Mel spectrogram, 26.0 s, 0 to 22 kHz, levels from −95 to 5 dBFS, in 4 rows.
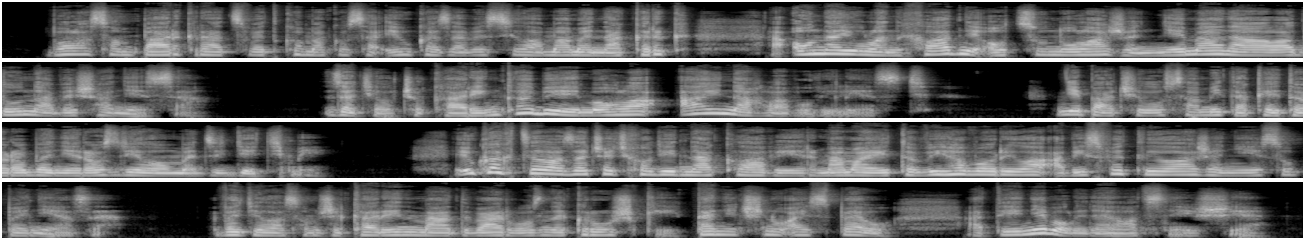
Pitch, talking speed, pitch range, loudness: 170 Hz, 165 wpm, 160-195 Hz, -23 LUFS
